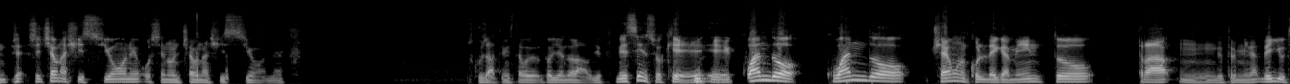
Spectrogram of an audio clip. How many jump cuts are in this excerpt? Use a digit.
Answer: 2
